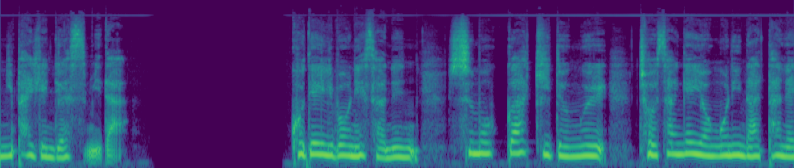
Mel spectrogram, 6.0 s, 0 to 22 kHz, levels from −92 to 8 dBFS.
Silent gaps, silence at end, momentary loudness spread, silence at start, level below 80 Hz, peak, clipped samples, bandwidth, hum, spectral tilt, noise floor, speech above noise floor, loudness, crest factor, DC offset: 1.17-2.11 s; 0 s; 7 LU; 0 s; -56 dBFS; -6 dBFS; under 0.1%; 16.5 kHz; none; -5 dB/octave; under -90 dBFS; over 70 dB; -21 LUFS; 14 dB; under 0.1%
